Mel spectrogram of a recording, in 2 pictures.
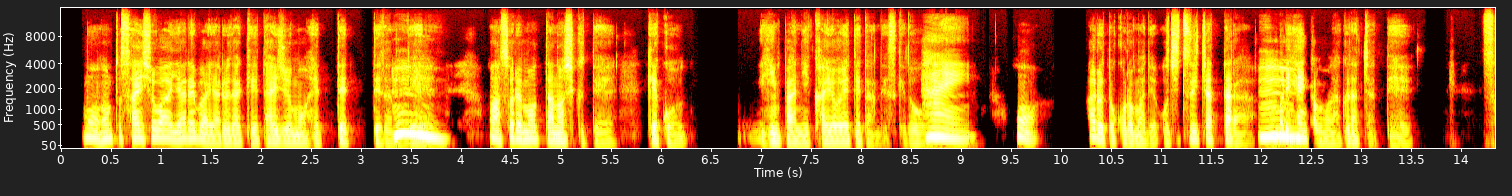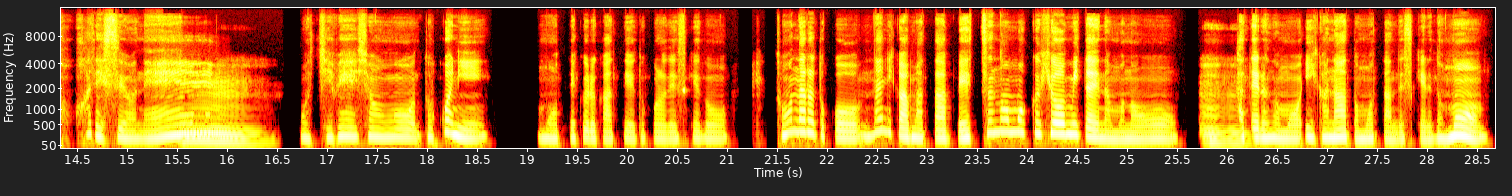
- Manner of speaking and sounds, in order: none
- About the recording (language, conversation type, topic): Japanese, advice, モチベーションを取り戻して、また続けるにはどうすればいいですか？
